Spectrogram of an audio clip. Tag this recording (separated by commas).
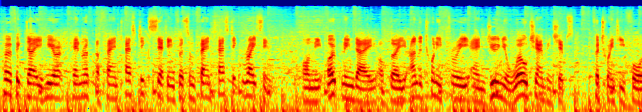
Music, Speech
